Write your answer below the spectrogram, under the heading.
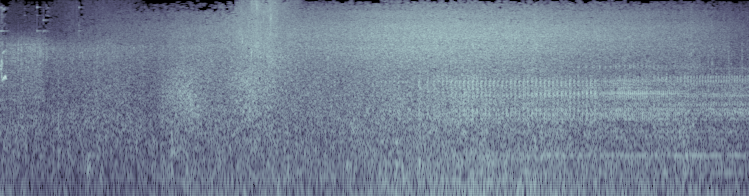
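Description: A loud, steady rushing noise, like wind or surf, that builds over the first few seconds and eases off near the end, with a faint steady hum underneath.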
